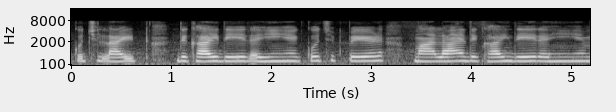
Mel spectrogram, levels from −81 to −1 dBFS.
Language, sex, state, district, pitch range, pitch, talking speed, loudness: Hindi, female, Bihar, Bhagalpur, 235-250 Hz, 245 Hz, 150 wpm, -17 LUFS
